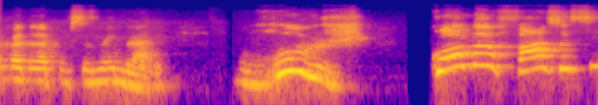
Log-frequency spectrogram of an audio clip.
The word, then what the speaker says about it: rouge: Não vou falar esse E no final. Última coisa que eu pronuncio é o G.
